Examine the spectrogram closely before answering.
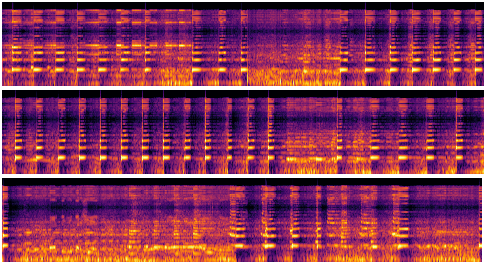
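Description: Car horns honk repeatedly in a quick rhythm.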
